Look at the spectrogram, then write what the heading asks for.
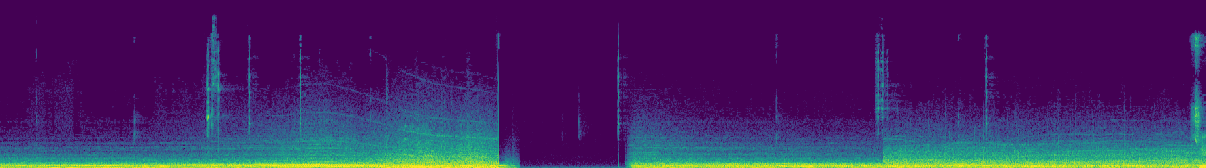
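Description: A race car in a racing video game, the Kyalami nine-hour race, passes with a steady engine drone that drops out to near silence for about a second, then returns and holds steady.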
